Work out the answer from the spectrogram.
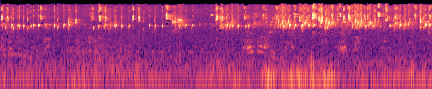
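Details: Singing goldfinch delivering fast, tinkling phrases of high chirps and thin trilled notes, then a fuller, buzzier jumble of twitters in the second half, over faint low rumble.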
